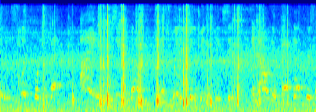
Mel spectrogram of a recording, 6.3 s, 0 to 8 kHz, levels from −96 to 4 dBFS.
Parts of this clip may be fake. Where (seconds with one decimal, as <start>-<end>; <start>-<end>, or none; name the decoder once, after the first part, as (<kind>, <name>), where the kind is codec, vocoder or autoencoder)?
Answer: 0.0-6.3 (vocoder, Vocos)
